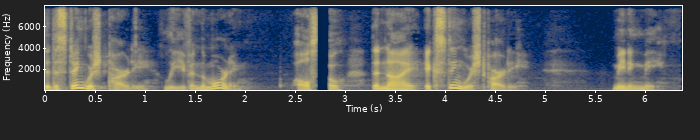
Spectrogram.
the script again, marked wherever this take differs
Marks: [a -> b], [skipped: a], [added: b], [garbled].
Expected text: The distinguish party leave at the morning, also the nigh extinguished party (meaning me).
The [distinguish -> distinguished] party leave [at -> in] the morning, also the nigh extinguished party (meaning me).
